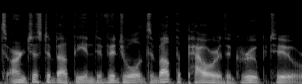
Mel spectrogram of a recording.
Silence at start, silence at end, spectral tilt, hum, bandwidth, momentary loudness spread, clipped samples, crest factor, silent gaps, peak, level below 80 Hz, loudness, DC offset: 0 s; 0 s; -6.5 dB/octave; none; 12 kHz; 3 LU; under 0.1%; 18 dB; none; -10 dBFS; -46 dBFS; -28 LUFS; under 0.1%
